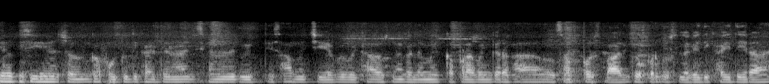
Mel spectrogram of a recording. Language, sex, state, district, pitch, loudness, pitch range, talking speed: Hindi, male, Jharkhand, Sahebganj, 115 Hz, -20 LUFS, 110-120 Hz, 255 wpm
